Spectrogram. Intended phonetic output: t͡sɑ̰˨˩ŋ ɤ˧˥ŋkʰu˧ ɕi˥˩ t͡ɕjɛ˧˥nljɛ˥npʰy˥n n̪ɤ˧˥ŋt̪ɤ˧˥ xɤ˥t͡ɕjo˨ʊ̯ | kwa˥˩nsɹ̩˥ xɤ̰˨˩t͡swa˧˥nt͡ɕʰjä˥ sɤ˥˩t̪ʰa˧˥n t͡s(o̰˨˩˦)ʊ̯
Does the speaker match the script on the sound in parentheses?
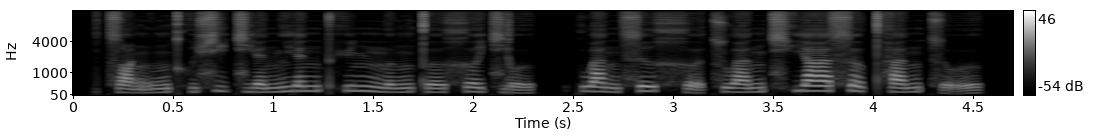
yes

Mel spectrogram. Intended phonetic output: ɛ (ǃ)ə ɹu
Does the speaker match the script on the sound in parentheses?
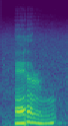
no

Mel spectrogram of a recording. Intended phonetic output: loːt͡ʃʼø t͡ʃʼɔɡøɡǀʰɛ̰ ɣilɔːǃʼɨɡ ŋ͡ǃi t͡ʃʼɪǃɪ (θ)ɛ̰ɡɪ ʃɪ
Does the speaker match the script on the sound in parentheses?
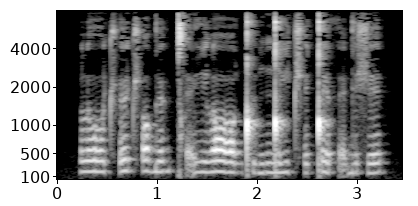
yes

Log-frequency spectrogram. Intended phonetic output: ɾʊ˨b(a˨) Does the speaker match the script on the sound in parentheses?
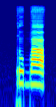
yes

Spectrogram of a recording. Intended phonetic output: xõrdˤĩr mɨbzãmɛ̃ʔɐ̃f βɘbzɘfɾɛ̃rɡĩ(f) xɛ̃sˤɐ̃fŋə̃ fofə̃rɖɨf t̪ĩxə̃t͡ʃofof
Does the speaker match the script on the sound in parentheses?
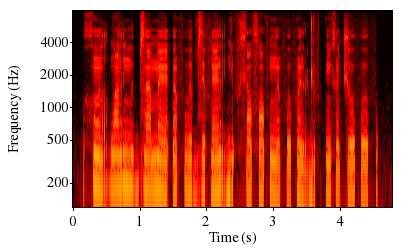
yes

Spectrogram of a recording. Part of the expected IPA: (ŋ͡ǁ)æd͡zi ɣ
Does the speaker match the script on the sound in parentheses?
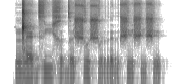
yes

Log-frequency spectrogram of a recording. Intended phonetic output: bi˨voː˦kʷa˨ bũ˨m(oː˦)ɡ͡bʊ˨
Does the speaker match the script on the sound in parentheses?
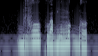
no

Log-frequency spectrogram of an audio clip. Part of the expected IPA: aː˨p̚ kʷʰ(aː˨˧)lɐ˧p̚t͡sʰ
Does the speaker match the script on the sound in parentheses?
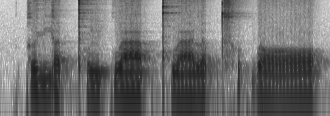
yes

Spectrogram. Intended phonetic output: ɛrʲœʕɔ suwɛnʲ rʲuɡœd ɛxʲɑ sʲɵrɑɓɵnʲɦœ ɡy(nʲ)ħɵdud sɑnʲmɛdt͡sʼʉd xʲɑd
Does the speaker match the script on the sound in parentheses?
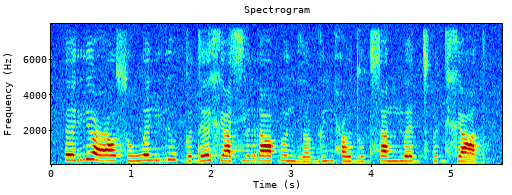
yes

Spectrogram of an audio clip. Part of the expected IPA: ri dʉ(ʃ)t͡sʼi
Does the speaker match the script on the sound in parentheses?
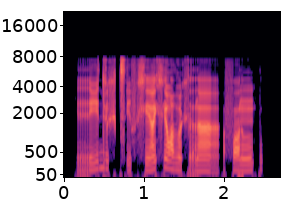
yes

